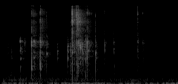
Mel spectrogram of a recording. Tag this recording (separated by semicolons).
spraycan; rattle; foley; paint; plastic; art; shake; spraypaint; metal; tag; street-art; graffiti; can; spray; aerosol; tagging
